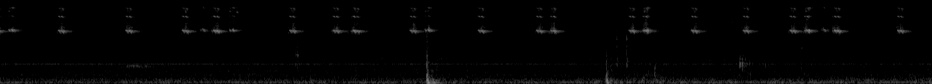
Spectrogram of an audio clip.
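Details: Indoor pet Jamaican field crickets, seen roaming, digging and hunting other insects, produce a run of sharp high chirps, singles and doublets, fairly steady in pace, with a low hum and two brief knocking sounds.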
